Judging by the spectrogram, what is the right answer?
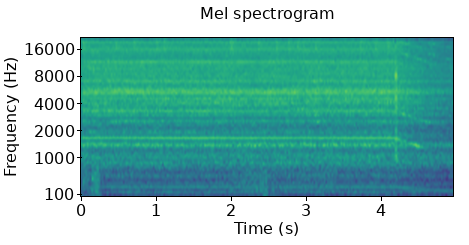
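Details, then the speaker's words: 1964 Electrolux Model 89 vacuum cleaner after rebuild and service: smooth, steady high whine with an even tone, then winding down; a healthy vacuum motor running normally. "You're going to definitely want to know, you know, what a good, healthy Electrolux actually sounds like."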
